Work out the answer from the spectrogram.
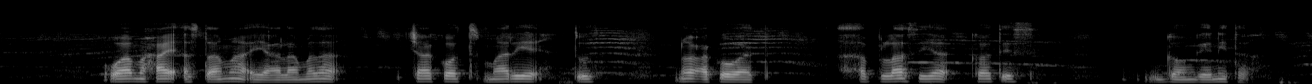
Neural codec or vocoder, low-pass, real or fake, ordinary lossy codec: none; 7.2 kHz; real; none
